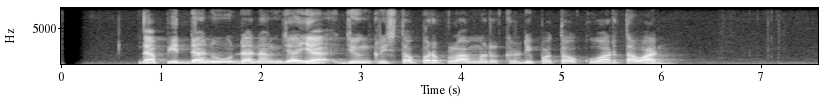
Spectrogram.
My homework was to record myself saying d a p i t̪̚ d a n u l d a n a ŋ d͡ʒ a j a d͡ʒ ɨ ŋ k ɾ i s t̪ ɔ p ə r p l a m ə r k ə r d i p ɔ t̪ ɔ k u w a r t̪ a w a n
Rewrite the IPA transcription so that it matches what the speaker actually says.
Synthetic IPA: d a p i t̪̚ d a n u d a n a ŋ d͡ʒ a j a d͡ʒ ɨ ŋ k ɾ i s t̪ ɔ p ə r p l a m ə r k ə r d i p ɔ t̪ ɔ k u w a r t̪ a w a n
